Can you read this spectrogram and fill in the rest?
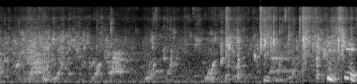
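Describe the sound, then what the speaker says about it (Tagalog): Water pours continuously and splashes, as if a bath or basin is filling, a steady broadband rush that swells louder toward the end, with no talking over it. "Ayaw niya tumigil kakabuhos."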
